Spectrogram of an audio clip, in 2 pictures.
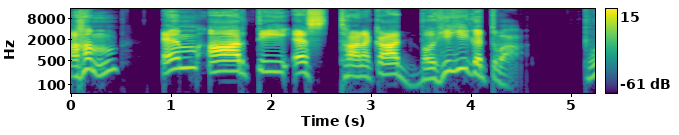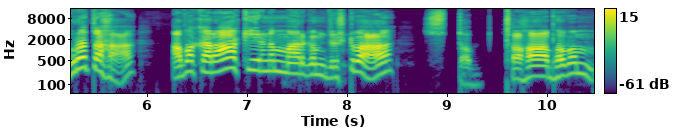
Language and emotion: Sanskrit, disgusted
